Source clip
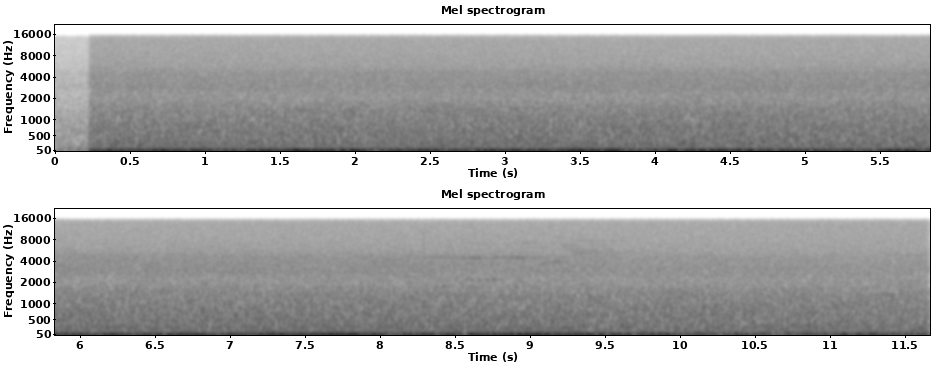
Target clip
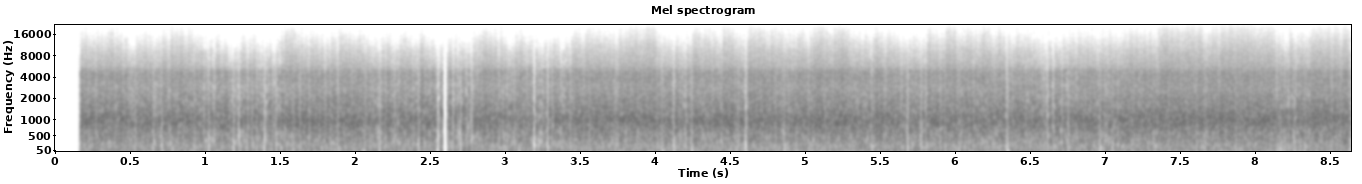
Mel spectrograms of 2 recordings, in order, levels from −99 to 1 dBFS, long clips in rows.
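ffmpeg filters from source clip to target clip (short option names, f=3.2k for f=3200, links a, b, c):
-af "aresample=8000,aresample=44100,areverse,acompressor=threshold=-27dB:ratio=4,areverse,acrusher=bits=4:mix=0:aa=0.5,highpass=f=620:p=1,asoftclip=type=tanh:threshold=-35dB,asetrate=59535,aresample=44100,equalizer=f=990:w=1.5:g=8,alimiter=level_in=14dB:limit=-24dB:level=0:latency=1:release=60,volume=-14dB,volume=6.5dB"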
